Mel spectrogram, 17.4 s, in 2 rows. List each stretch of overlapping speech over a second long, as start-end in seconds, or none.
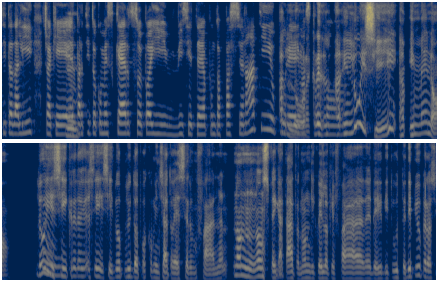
5.5-6.9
